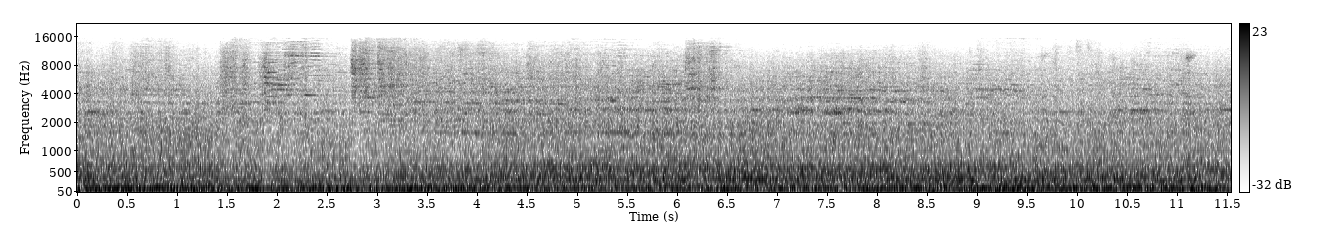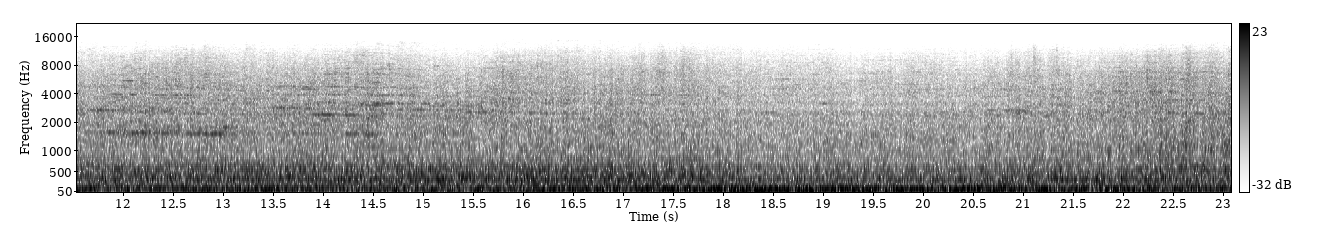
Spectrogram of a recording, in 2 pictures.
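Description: CSX double-stack intermodal container train rolling past: a steady rumble and clatter of well-car wheels on the rail, with faint wheel squeals now and then.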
